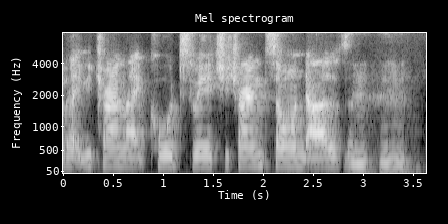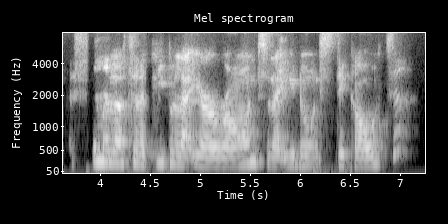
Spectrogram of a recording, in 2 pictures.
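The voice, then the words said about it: Exotic-sounding accent. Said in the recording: “a little bit exotic”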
